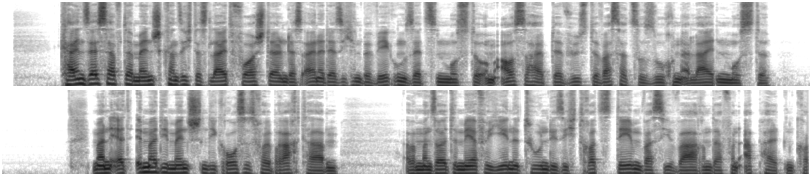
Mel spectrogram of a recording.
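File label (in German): erzaehlung, deutsch männer; sprecher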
